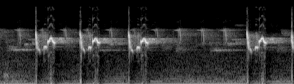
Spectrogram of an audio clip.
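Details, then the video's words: Prinia song used as tutoring material for captive prinias: sharp, high notes delivered in quick pairs, each opening with a click-like snap then a short whistled tone, repeated about twice a second with brief pauses. "Masteran Prenjak Terganas Suara Pedas"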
